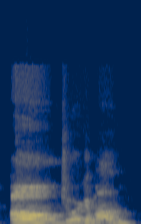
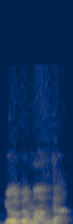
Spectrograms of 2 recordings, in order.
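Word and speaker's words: Jörmungandr: or Jorgamon? Yeah, Yogamanda. Oh, is it Yogamond or Jorgamon? Yogamanda. Oh, so it's pronounced with a Y, not a J?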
